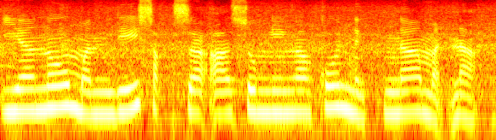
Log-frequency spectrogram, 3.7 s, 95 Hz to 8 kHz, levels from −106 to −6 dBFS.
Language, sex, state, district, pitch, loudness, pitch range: Garo, female, Meghalaya, West Garo Hills, 225 Hz, -13 LUFS, 215-240 Hz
